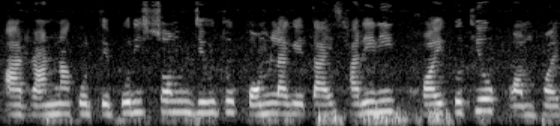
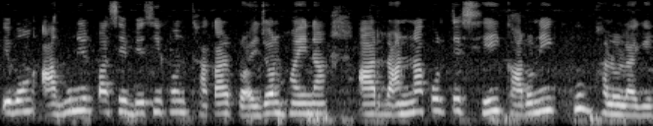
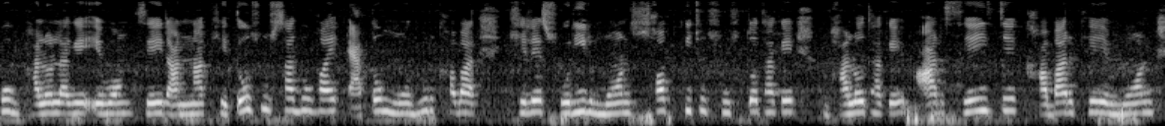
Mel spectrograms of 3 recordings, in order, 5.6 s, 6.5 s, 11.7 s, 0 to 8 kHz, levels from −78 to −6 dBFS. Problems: none marked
